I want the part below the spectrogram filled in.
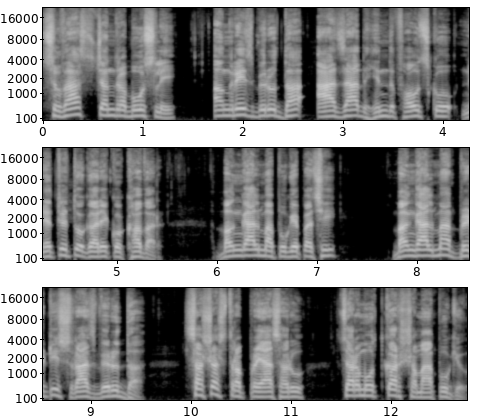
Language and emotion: Nepali, neutral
